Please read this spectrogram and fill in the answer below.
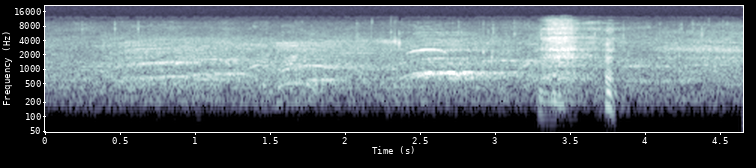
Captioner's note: crowd cheering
